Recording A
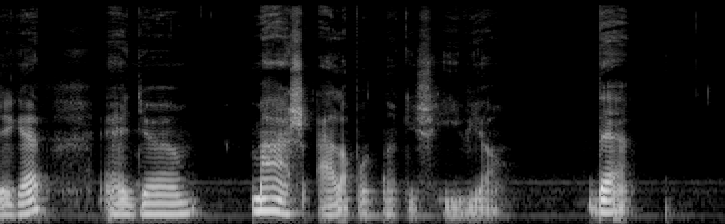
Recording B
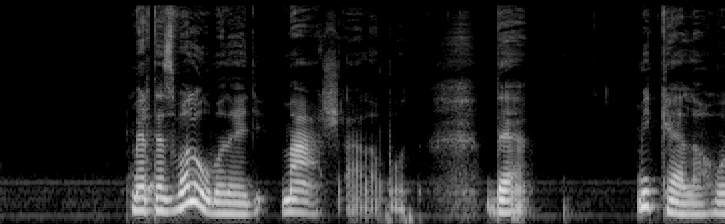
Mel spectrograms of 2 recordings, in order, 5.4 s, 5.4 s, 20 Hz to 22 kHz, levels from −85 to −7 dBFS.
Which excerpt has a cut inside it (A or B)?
A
